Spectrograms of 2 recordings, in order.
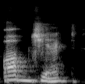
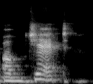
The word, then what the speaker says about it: object: a noun versus object, where the stress falls on two different syllables. Here it falls on the first syllable object and then object as a verb.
